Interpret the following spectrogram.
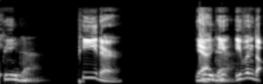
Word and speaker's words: Peter: Pita No. is more on the British side. Pita. Yeah, that sucks. Yeah, that's 100%. That's British right there. Peter. There's a D in there, so it's P, and then you say der.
